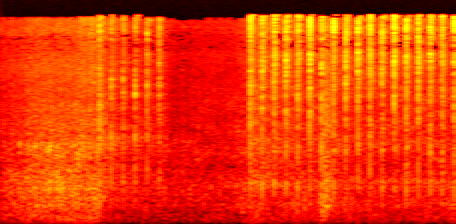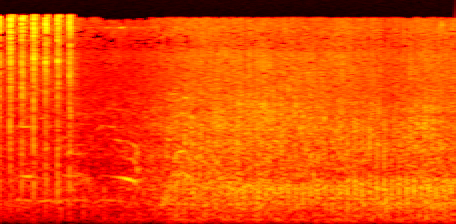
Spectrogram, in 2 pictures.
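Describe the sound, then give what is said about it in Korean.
A Korea Coast Guard helicopter's rotor chops in a fast, steady pulse for a few seconds, loud, then fades into a broad rushing roar of wind and engine noise, during a joint counter-terrorism drill around a seized ship off Haeundae, Busan. “얼마 후 필압된 선박 주변으로 한국 해경의 헬리콥터와 방탄 보트가 모여들자 저격수의 사격을 받은 테러범들이 하나씩 쓰러지기 시작했습니다.”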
